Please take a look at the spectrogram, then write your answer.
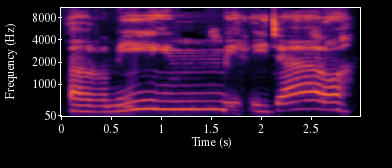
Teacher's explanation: میم ساکین ہے، اگلا ورڈ با ہے، اس لیے یہاں غنہ ہوگا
